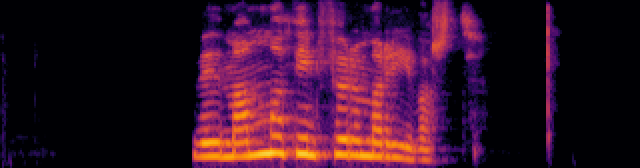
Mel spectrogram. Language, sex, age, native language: Icelandic, female, 60-69, Icelandic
